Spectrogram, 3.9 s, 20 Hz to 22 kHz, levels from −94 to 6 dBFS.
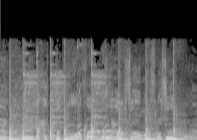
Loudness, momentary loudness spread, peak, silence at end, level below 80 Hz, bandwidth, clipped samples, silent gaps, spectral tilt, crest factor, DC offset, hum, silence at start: -17 LUFS; 3 LU; -6 dBFS; 0 s; -26 dBFS; 16 kHz; under 0.1%; none; -5 dB/octave; 10 dB; under 0.1%; none; 0 s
